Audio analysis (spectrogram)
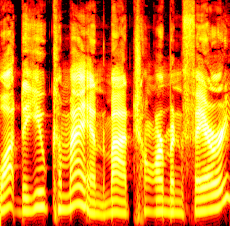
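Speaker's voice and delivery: put-on old-prospector country voice, folksy. Voice actor reading a line addressed to a blue fairy, corn-fed country voice. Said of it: "corn fed kind of like you know range on Boy".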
